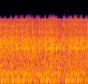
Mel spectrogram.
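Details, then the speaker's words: Viper Active single-cylinder motorcycle after its worn timing-chain tensioners were replaced and the valve noise was repaired. The carburettor was cleaned and a non-original air-filter intake pipe is fitted. Smooth, even idle with the earlier loud chain rattle gone. Normal idle. "заводим можете заметить что того шума уже нету"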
